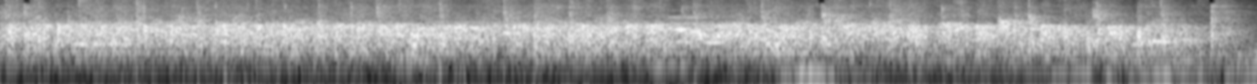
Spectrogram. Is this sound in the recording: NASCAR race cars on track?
no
